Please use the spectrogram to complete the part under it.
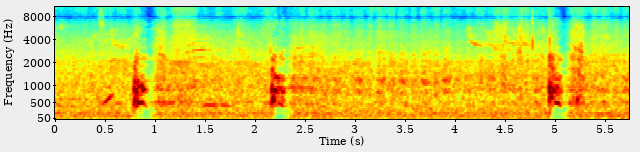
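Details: Rocky, a dog, getting into the water for the first time, gives three short, sharp barks spaced unevenly over about five seconds, with a steady background hiss between them.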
